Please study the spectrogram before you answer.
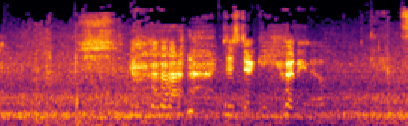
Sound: laughs

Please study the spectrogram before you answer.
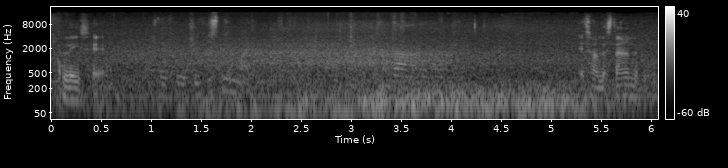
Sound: speaking in foreign language

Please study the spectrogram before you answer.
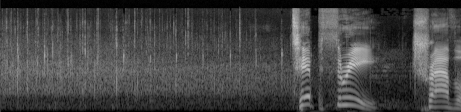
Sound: audience cheering

